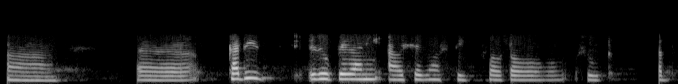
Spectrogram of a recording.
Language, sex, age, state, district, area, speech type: Sanskrit, female, 18-30, Kerala, Thrissur, urban, conversation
